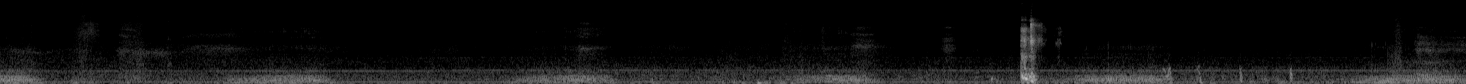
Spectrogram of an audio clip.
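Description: Low rumbling snores roughly every three to four seconds, about 16 a minute, over a steady background hum, with a sharp click midway.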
